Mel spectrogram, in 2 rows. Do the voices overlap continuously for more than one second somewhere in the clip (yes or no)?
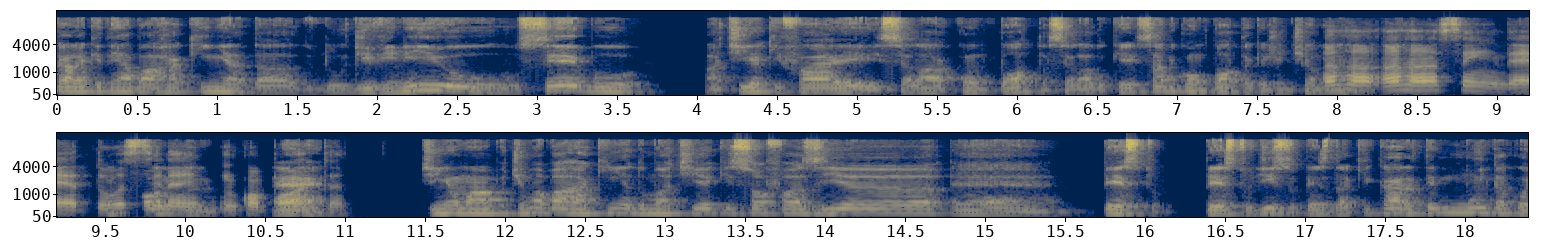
yes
